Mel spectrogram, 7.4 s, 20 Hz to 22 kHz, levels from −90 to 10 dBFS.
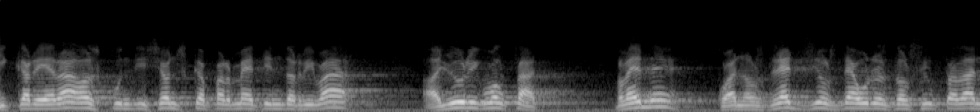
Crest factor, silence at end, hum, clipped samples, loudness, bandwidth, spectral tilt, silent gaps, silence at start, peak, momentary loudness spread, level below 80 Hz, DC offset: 18 dB; 0 s; none; under 0.1%; -21 LUFS; 3.7 kHz; -11.5 dB/octave; none; 0 s; -4 dBFS; 10 LU; -52 dBFS; under 0.1%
